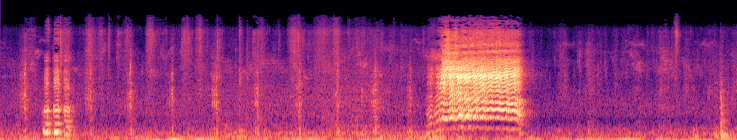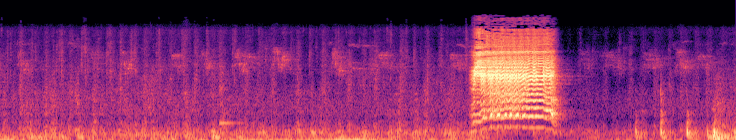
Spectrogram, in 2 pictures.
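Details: Goat kid Joel in the first hour after his birth, recorded by GoPro with his mother Penny nearby; two high, strained bleats about ten seconds apart, each lasting around a second, over faint rustles and clicks.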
